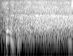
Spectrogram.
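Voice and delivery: quiet breathy chuckle; soft unvoiced laugh. Real, not acted. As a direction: laugh softly at the joke. Laughs at own joke. (risadinha baixa sem voz)

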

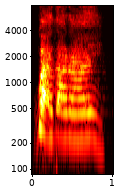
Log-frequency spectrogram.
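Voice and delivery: loud, sharp stern warning; threatening God. Shown as a demonstration. Preacher mimics God seen as religion, loud threatening order. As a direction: bark it as a menacing command. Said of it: "Deus assim".

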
